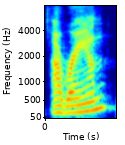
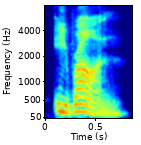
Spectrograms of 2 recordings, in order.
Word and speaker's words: Iran: when President Bush used to call it um Iran right and so there are many people who still who called it Iran um but on the news I would pronounce it Iran just because it's more correct so even in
